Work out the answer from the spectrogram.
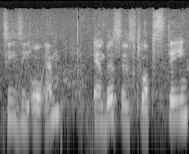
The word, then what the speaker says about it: tzom: In Hebrew, it's actually tzom, T-Z-O-M, and this is to abstain from drinking water. Okay. Any liquid. Water. Spell it Okay. again. T-Z-O-M. T-Z. Because you don't have th sound in English, it's T-Z.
